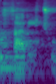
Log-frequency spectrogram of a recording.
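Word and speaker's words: Tsari Chu: और इनमें से जो ये तसारी छू है, एक टी हमेशा साइलेंट रहता है तो ध्यान रखना, सारी छू कह लो इसको हम मेन रिवर मानते हैं, मतलब मेन ट्रिब्यूटरी ये है।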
